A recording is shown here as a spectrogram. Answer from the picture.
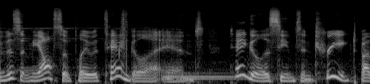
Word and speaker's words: Tangela: T I'm So, I'm going to say I know it's Tangala. It's Tangula because it's Tangled, but as a child, I pronounced it Tangela, and it's really hard not to.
